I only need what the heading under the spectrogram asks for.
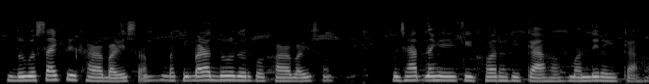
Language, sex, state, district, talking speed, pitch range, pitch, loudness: Bhojpuri, female, Uttar Pradesh, Ghazipur, 240 wpm, 165-190 Hz, 180 Hz, -31 LUFS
